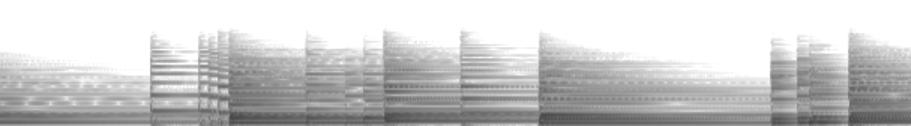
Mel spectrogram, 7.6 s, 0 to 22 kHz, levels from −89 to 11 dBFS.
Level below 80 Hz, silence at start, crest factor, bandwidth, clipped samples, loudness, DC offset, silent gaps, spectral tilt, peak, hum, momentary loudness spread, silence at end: -52 dBFS; 0 s; 18 dB; 6.8 kHz; under 0.1%; -25 LUFS; under 0.1%; none; -9 dB/octave; -6 dBFS; none; 15 LU; 0 s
